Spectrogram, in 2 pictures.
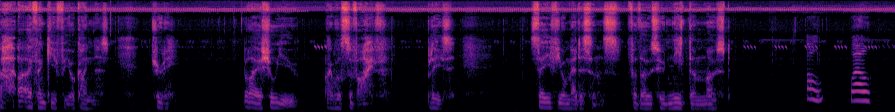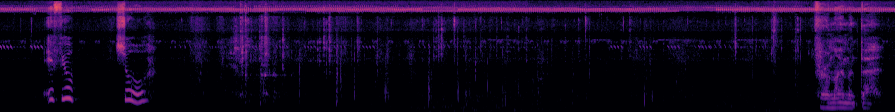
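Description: A young man speaks softly and earnestly.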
